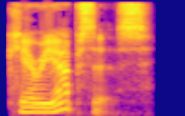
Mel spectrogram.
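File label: "caryopsis", English, British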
